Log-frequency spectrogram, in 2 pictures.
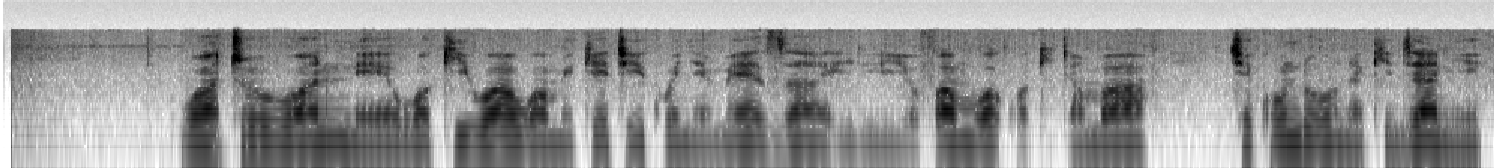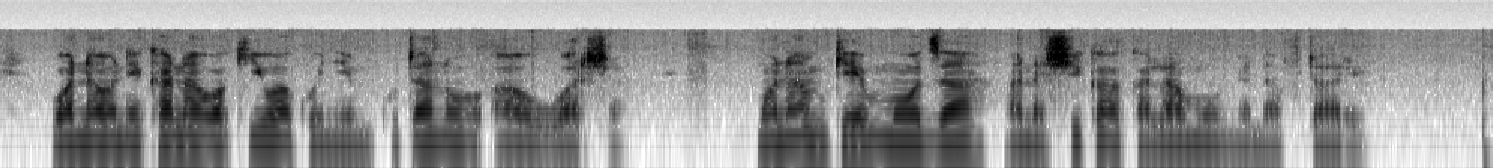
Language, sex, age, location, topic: Swahili, male, 25-35, Nairobi, education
